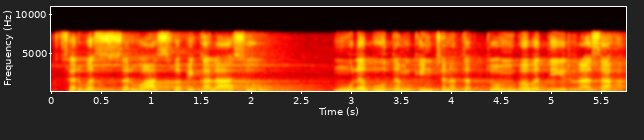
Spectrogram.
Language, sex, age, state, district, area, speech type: Sanskrit, male, 30-45, Karnataka, Udupi, rural, spontaneous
